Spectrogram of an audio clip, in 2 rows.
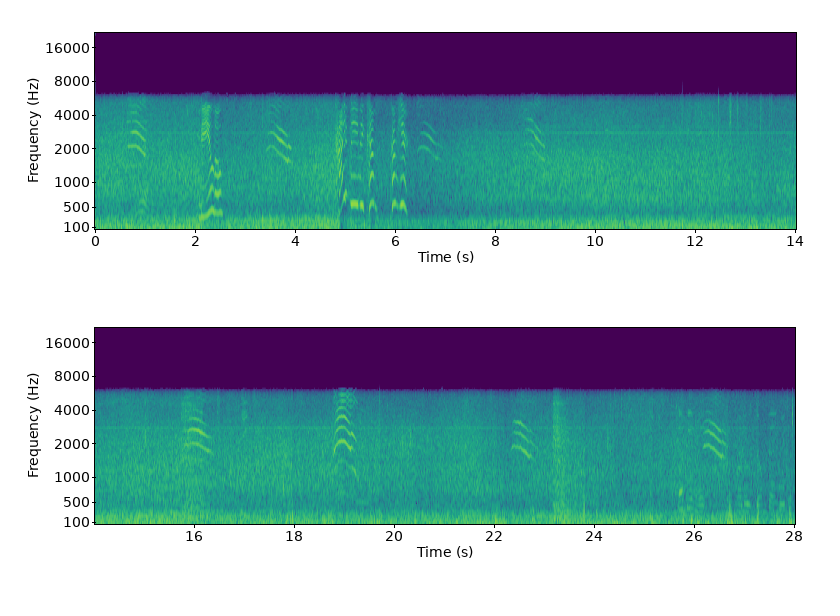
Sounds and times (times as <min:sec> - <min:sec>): Meow: 0:00.6 - 0:01.1, 0:03.4 - 0:04.0, 0:06.4 - 0:07.0, 0:08.5 - 0:09.1, 0:15.7 - 0:16.4, 0:18.8 - 0:19.3, 0:22.3 - 0:22.8, 0:26.1 - 0:26.7.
